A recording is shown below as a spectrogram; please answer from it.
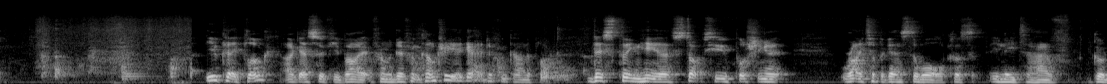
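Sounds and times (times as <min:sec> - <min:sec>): plastic bag rustling: 0:00.2 - 0:01.9.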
